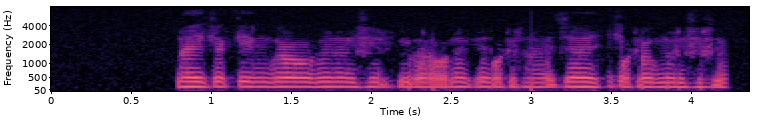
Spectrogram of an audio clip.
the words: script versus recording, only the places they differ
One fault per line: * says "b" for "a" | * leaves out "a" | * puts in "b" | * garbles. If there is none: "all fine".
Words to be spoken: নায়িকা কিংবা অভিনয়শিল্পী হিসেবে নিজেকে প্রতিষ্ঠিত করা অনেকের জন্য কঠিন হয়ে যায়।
* leaves out "হিসেবে নিজেকে প্রতিষ্ঠিত"
* leaves out "জন্য"
* garbles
